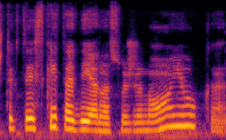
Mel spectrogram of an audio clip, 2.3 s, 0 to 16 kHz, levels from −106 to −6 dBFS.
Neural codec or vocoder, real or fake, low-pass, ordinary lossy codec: vocoder, 44.1 kHz, 128 mel bands every 512 samples, BigVGAN v2; fake; 14.4 kHz; Opus, 64 kbps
